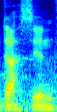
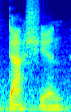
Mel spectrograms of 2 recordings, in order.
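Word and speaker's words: Dacian: just before anyone says I have the habit of calling them dasian from Rome Total War but I think the actual real pronunciation is dashian as in sh rather than the actual C hidden pronunciation there it should be simple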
